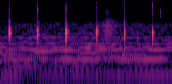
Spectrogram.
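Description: Faint clock ticking, regular at about three ticks a second, the sound of the freshly repaired pocket watch, over soft sustained background music.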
